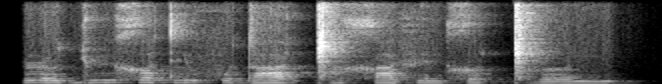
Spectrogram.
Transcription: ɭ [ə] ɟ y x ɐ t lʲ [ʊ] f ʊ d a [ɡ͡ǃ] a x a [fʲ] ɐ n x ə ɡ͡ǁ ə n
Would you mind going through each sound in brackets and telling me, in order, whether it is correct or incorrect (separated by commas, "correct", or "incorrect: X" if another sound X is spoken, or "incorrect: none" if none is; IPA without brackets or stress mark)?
correct, incorrect: u, incorrect: ɡ͡ǁ, correct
